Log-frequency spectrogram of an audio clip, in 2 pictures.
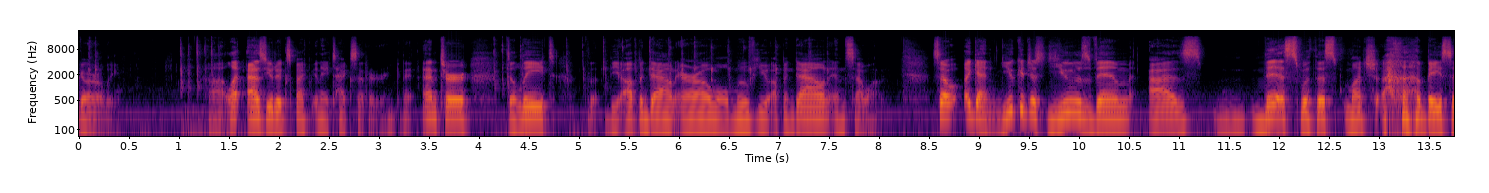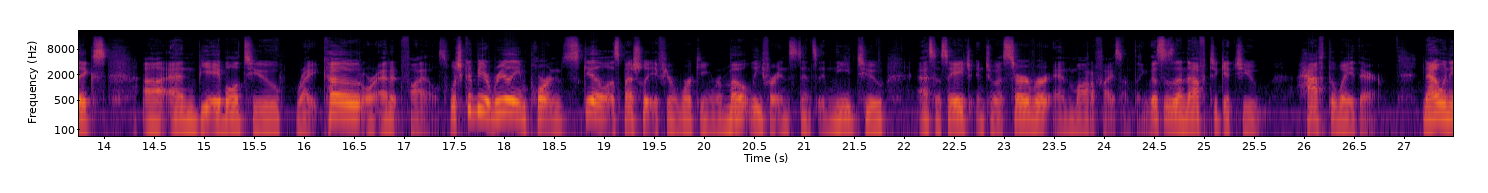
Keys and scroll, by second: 0.0-1.6 typing, 4.2 BackSpace, 4.2 BackSpace, 4.9 Down, 5.2 Up, 5.5 Down, 5.7 Up, 5.9 Down, 6.1 Right, 6.5 Up, 6.7 Right, 7.3 Down.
